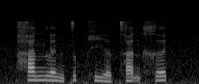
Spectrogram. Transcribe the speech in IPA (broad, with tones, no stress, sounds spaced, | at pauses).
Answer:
h a˧ n l ə˧˩ n t̪ ə˦˥ p̚ h i˧˩ ə̯ t̪ʰ a̰˧˨ n x ə˦˥ t̚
